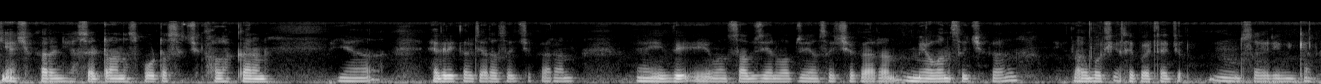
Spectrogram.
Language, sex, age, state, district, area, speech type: Kashmiri, male, 30-45, Jammu and Kashmir, Shopian, urban, spontaneous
